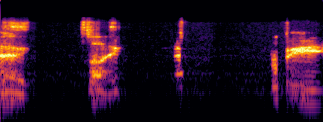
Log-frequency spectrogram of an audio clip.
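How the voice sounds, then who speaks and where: The speaker uses a put-on character voice that is growling and guttural. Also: man, extremely high pitch for a man. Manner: gurgling like gargling.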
